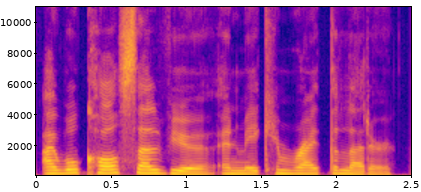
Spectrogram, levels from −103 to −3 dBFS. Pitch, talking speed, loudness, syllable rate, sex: 195 Hz, 240 wpm, -16 LUFS, 5.6 syllables/s, female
